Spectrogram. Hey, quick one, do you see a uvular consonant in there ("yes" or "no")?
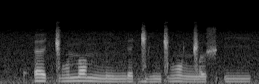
no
